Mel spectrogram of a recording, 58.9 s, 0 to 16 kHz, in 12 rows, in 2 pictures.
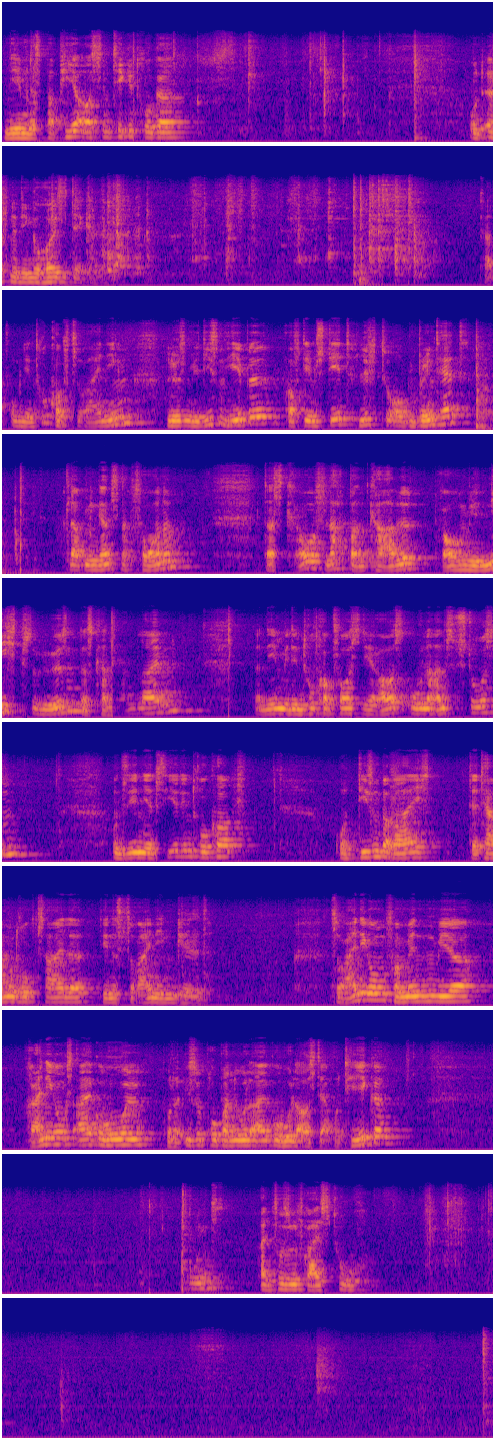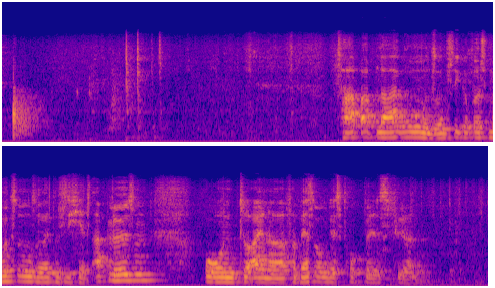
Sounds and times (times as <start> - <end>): Speech: 0.0 - 2.0, 4.7 - 6.1, 9.7 - 14.6, 15.4 - 16.7, 17.4 - 21.6, 22.2 - 24.9, 25.6 - 27.1, 27.9 - 31.6, 32.8 - 38.5, 41.1 - 43.1, 52.4 - 58.4.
